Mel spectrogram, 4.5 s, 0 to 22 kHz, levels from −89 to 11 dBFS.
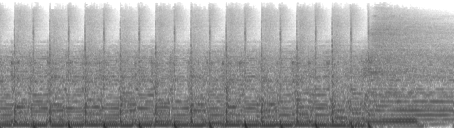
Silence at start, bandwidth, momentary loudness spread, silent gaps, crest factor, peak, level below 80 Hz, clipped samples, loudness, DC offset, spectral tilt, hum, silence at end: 0 s; 17 kHz; 2 LU; none; 14 dB; 0 dBFS; -24 dBFS; under 0.1%; -17 LUFS; under 0.1%; -6 dB/octave; none; 0 s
